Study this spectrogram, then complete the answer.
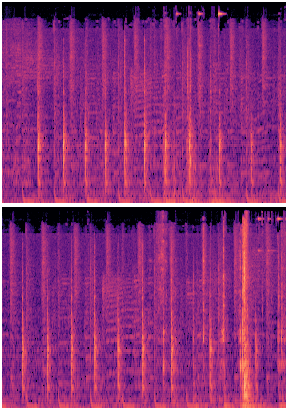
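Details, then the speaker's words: Elite bicycle trainer with drive, unknown noise while spinning: sharp, evenly spaced knocks about three times a second, like a loose nut rattling in the drive; unit full of dust and excess paraffin, to be disassembled and cleaned. "звук что-то постукивает сейчас буду разбирать попутно чистить мыть от пыли и от парафина излишек парафина"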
